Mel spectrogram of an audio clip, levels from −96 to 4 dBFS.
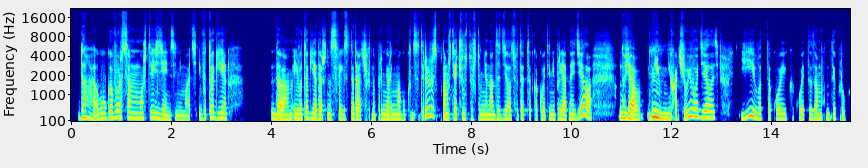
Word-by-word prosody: Да, 210 -8 0
уговор 205 +5 0
сам 200 -2 0
может 185 +1 -2
весь 200 -2 +2
день 155 -4 -1
занимать, 145 0 -7
и 165 - -5
в 170 - -6
итоге 190 -1 +1 0.9
да, 160 -3 +3
и 170 - 0
в - - +2
итоге 185 0 -1
я 165 - +5
даже 160 -1 +2
на 165 - -1
своих 160 0 -3
задачах, 155 -1 -1
например, 155 0 -2
не 160 - -1
могу 155 -1 -2
концентрироваться, 240 - -1
потому 170 -1 +1
что 180 - 0
я - - +4
чувствую, 170 -1 -5
что 160 - -7
мне 160 0 0
надо 155 0 -2
сделать 150 -1 -4
вот 160 - -13
это 160 0 -3
какое-то 150 -1 -7
неприятное 155 +1 -1
дело, 250 - +4 0.5
но 205 -1 +2
я, 165 -5 +6
ним 220 +1 +8
не 180 - +1
не 180 - +2
хочу 175 - -1
его 255 +1 +5
делать. 215 -2 +2 0.4
И 230 +9 +3
вот 180 -3 -4
такой 170 0 -4
какой-то 165 -2 -8
замкнутый 160 +2 -4
круг. 145 -5 -13
170 Hz, 190 wpm, -31 LUFS, 155-195 Hz, 0.9 s, ним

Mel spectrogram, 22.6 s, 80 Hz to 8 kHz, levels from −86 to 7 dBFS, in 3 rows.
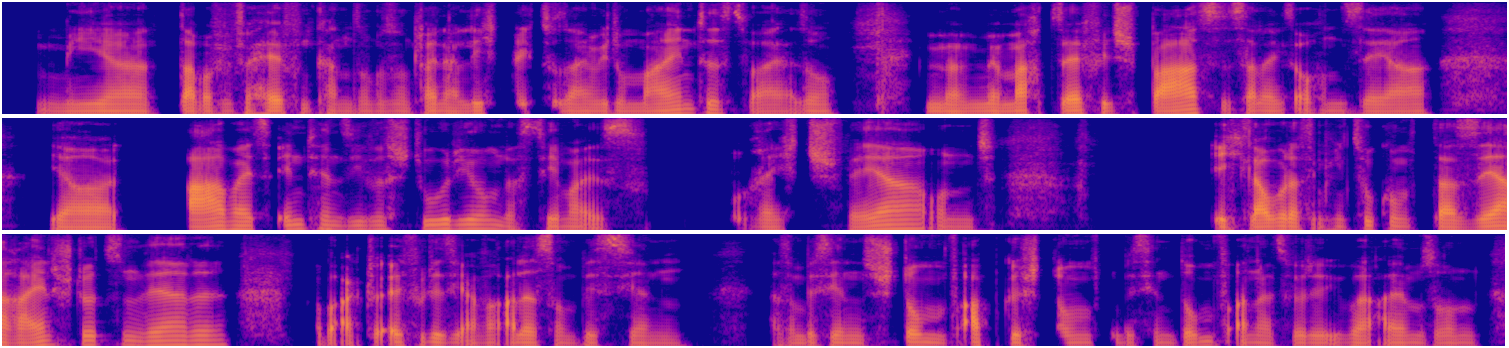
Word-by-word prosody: mir 90 0 0
dabei 85 +1 +4
auf 85 - -4
jeden 90 -1 -6
Fall 95 - -2
helfen 90 0 +2
kann, 85 -1 -6
so 85 0 -8
wie - - -7
so 85 - -7
'n 85 - -10
kleiner 85 0 0
Lichtblick 90 +2 -4
zu - - -6
sein, 85 0 -1
wie - - -1
du 90 - -5
meintest, 100 +5 0
weil 85 +1 -2
also, 85 0 -5 0.4
mi 85 -1 0
mir 85 +1 0
machts 95 +2 +2
sehr 95 +1 +6
viel 90 - -4
Spaß, 90 +6 +6
ist - - +1
allerdings 90 0 -1
auch - - -2
'n 90 0 -8
sehr, 85 0 -1 0.6
ja, 85 -1 +3 0.3
arbeitsintensives 105 +2 +3
Studium. 115 0 -2
Das 90 -2 -5
Thema 95 -1 -2
ist - - 0 0.4
recht 90 0 -5
schwer 115 +7 +2
und 90 -1 -5 1.1
ich - - +1
glaube, 90 +2 +6
dass 95 -1 +2
ich - - -9
mich 90 - -11
in - - -19
Zukunft 100 -1 -5
da 90 -1 +5
sehr 95 +2 +5
reinstürzen 115 +3 0
werde, 120 +2 +1 0.4
aber - - 0
aktuell 100 - +2
fühlt 100 +1 -6
es 95 - 0
sich - - -1
einfach 90 +2 -3
alles 95 -1 +4
so - - -1
'n 85 - -12
bisschen 85 -1 -2 0.4
ja, - - -12
so 85 - -7
'n - - -6
bisschen 90 0 -3
stumpf 95 -3 0
abgestumpft, 90 0 0
'n - - -11
bisschen 90 0 -8
dumpf 100 +3 -3
an, 90 - -1
als 90 -2 -5
würde 90 0 -2
über 90 0 -2
allem 90 0 -1
so 90 +1 -5
'n 90 0 -9
90 Hz, 205 wpm, -25 LUFS, 85-100 Hz, 1.1 s, sehr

